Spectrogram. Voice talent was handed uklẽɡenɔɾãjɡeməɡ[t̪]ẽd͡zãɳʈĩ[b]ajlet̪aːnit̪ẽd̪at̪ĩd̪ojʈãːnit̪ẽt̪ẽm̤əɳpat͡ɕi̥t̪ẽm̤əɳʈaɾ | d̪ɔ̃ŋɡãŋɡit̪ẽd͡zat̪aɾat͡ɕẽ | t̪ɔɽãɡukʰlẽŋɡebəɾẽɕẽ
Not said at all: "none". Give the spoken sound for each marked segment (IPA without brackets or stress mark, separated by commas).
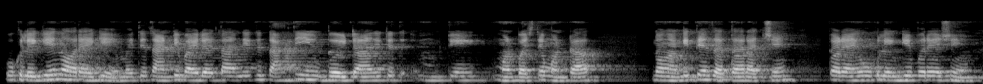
t̪, b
